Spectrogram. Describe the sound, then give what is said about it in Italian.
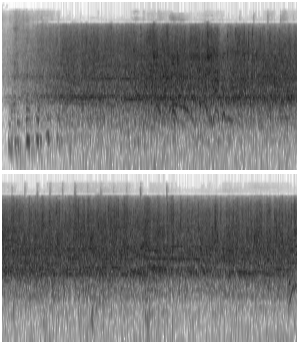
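A crowd applauds steadily for about ten seconds, dense clapping that swells in quickly and holds loud and even, with a few chuckles mixed in near the start. “Aspettate, ci sono gli applausi, eh.”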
